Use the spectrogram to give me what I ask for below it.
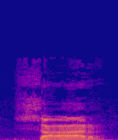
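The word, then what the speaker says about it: שאר: Entonces, ahora, esa palabra seor, que significa fermento, pedazo de levadura, viene de el H7604, que significa, o se pronuncia Sahar, y es de raíz primaria, propiamente significa hinchar, hacer redundante, dejar, desamparar los demás.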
